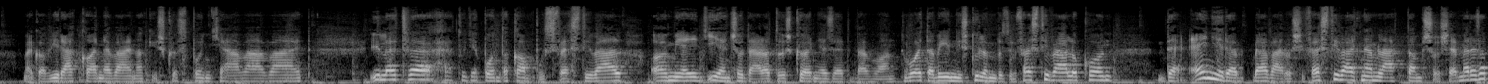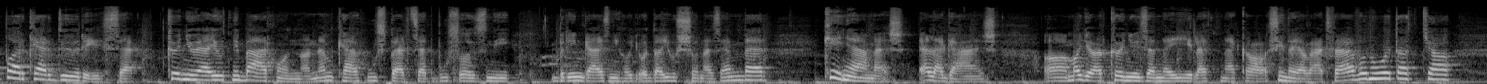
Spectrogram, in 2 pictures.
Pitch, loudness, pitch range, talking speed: 155 Hz, -22 LUFS, 140-190 Hz, 120 wpm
